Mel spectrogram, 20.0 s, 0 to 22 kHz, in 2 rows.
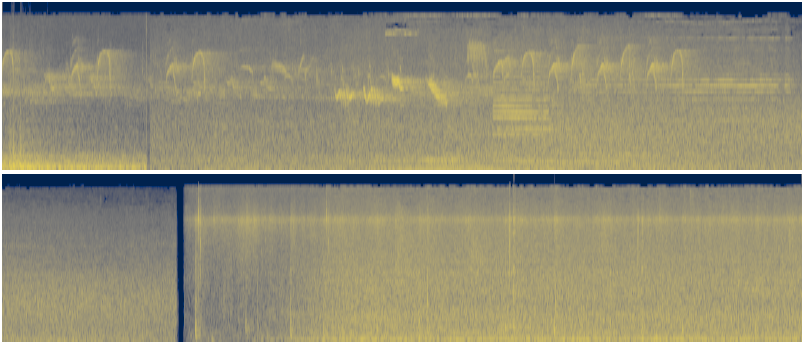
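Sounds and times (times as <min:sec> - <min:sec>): city street traffic hum: 0:00.0 - 0:20.0
engine rumble: 0:12.6 - 0:20.0.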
